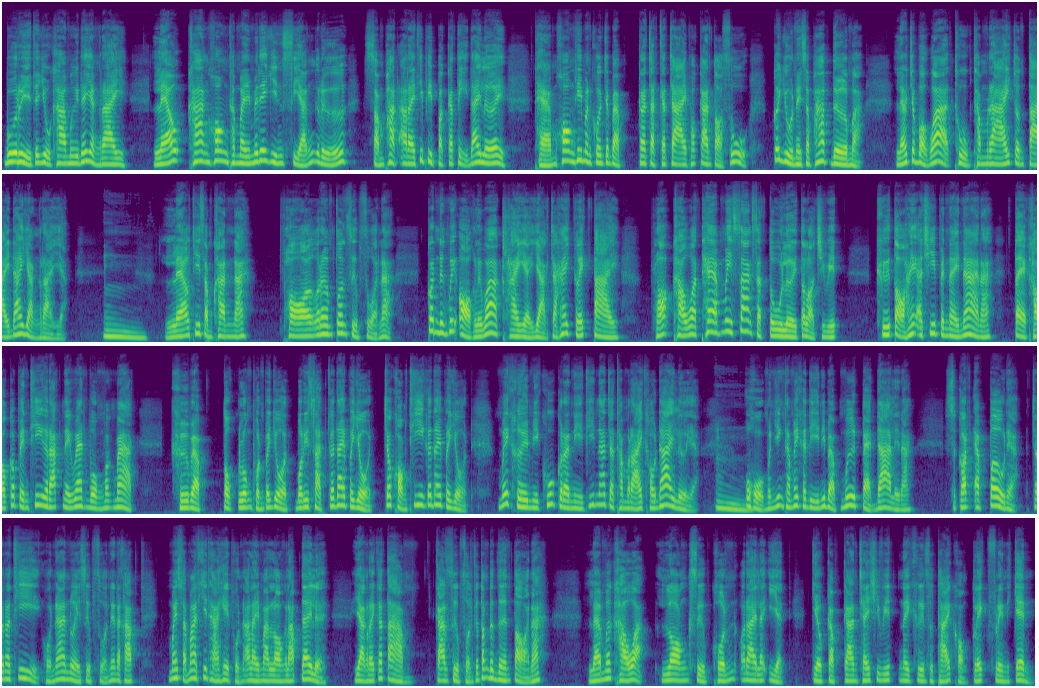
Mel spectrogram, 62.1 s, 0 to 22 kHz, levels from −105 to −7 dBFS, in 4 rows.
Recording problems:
none

